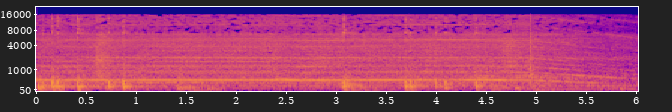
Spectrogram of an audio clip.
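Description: Electric hand mixer running steadily, its beaters whisking eggs in a glass bowl with occasional clicks against the glass. About five seconds in it is switched off and the motor's whine falls in pitch as it winds down.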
